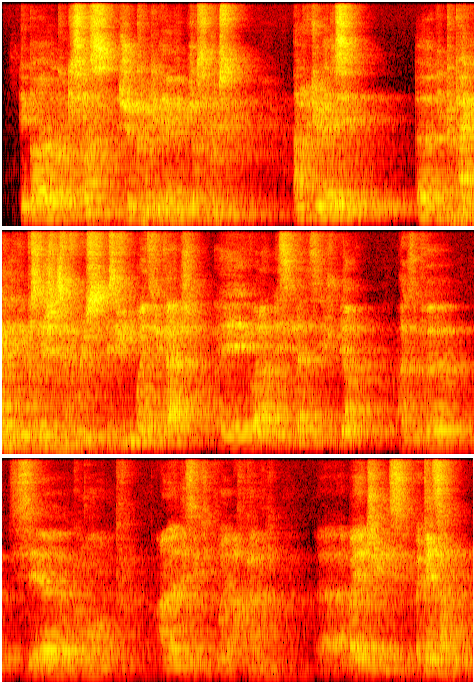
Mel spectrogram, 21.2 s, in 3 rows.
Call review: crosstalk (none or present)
none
